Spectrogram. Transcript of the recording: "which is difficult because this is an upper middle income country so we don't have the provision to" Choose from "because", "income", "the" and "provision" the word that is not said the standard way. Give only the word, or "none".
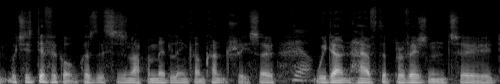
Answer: none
